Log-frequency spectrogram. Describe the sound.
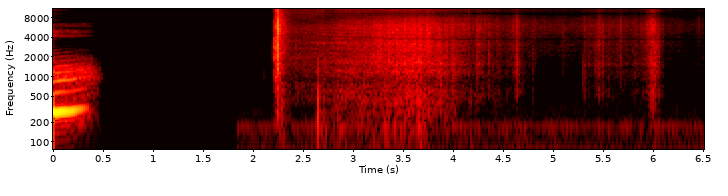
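A red, berry-scented match is struck with one short, sharp scrape, followed by a soft, breathy hiss of the flame that fades out gradually, all fairly faint.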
